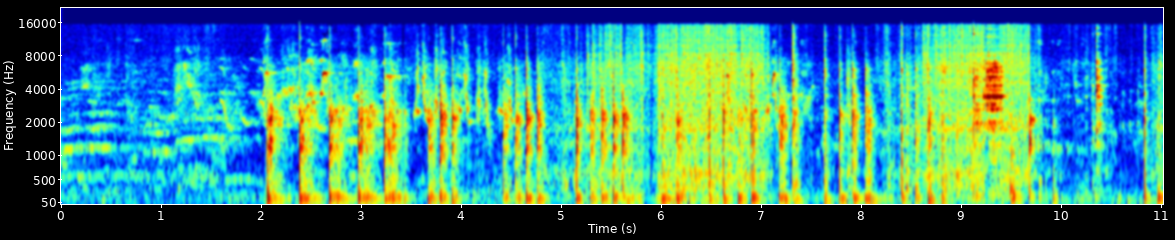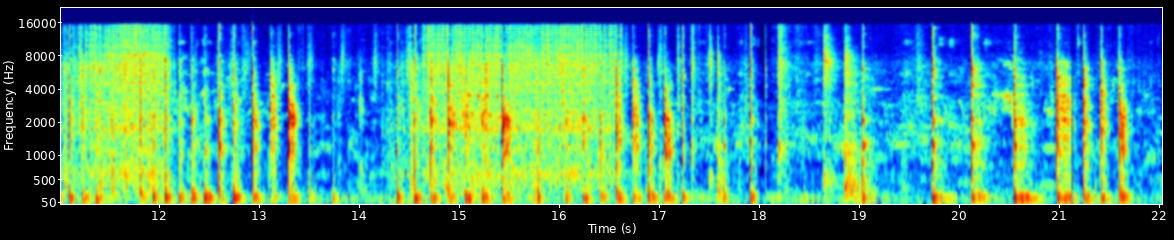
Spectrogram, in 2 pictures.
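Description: A steel blade chopping rapidly at the end of a green wooden stick on a wooden plank, carving the point of a spinning top: quick repeated strikes, several a second, in bursts with short pauses, starting about two seconds in.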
